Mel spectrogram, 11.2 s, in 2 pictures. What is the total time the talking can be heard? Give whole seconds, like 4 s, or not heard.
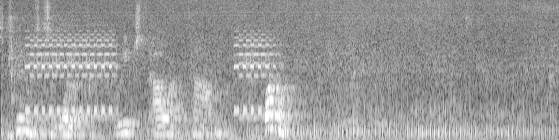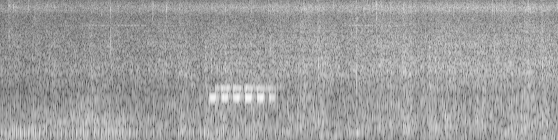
3 s.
